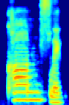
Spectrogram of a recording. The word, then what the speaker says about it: conflict: Again, as you can hear, the first part is clear. Number 3 is conflict. Oh, conflict. But the number 4, you use the schwa sound. Conflict. Okay, conflict. Instead of o. So that's how we tell the difference.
